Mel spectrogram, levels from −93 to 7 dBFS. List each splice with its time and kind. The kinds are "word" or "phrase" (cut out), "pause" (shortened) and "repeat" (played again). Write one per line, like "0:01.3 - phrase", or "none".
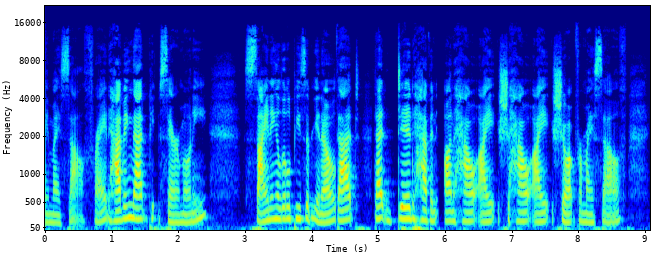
0:04.0 - word
0:04.3 - word
0:04.9 - pause
0:05.9 - word
0:06.9 - repeat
